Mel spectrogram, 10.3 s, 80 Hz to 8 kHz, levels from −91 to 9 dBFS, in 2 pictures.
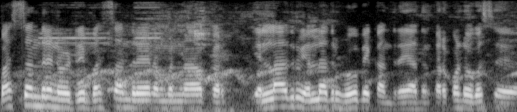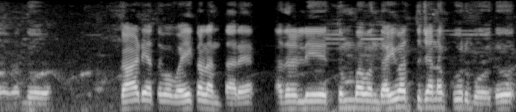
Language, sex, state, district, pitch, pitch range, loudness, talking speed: Kannada, male, Karnataka, Dharwad, 160 Hz, 150-195 Hz, -14 LUFS, 140 wpm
